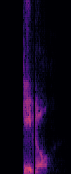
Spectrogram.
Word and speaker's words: Chytil: And actually, Chytil, is that how you say his name? – Cheadle? Philip Cheadle. Yep, Cheadle. Yep. – Cheadle. – Yeah, I made that mistake too. You see it and it's like, oh, Chytil.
